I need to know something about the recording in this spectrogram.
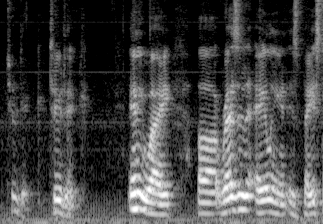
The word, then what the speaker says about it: Tudyk: and it stars Alan Tudyk, and I always mispronounce his name. Tudyk.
